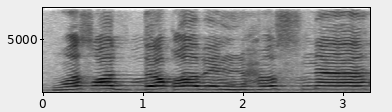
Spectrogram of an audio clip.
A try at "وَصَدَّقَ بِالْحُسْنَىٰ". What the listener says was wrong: آپ نے بھی سین کو سا کی طرح پڑھا ہے. حسنى نہ ہو نا. نا میں تھوڑی سی ناک میں آواز.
